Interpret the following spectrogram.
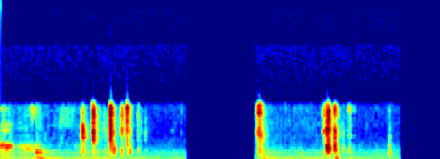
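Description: Typing on a computer keyboard: a quick run of keystrokes about a second in, then a couple more near the end.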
